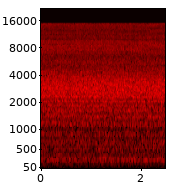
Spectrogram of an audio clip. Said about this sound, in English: So that safety is lifting at about 110 pounds per square inch. If we keep making more and more steam, now it's sounding quite angry. And in a moment, the other one will lift as well.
